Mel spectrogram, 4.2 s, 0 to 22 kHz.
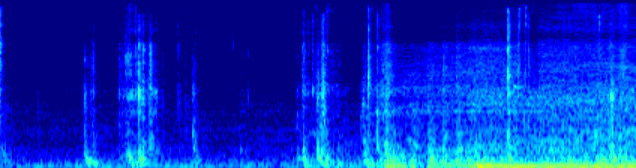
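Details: Range Rover L322 after a stuck ignition key was freed by spraying WD-40 through a drilled hole to the solenoid: key clicks, a short crank, then it starts first time and settles into a steady idle.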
